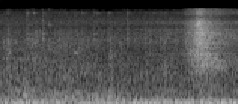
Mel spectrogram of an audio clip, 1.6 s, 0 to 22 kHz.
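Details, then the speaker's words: 1969 Chevrolet C60 dump truck with BBC 427 tall deck engine and FAST EZefi: the engine idles low and steady, then a short sharp air brake release hiss, normal. "but hey it's got air brakes the appropriate cool noises so I am popular with all the 10 year olds"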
